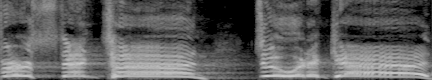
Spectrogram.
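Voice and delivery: acted-out, ear-splitting, very high stadium crowd yell. Retelling what a player's dad yelled from the stands, imitating a very loud shout. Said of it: "I don't even know how his voice could get this loud".

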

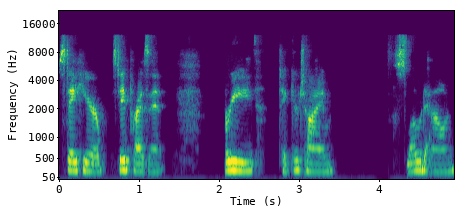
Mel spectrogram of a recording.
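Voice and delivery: soft, calming voice.

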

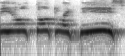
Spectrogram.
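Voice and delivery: high-pitched voice. Speaker contrasts their own voice with Latinas', demonstrating a high-pitched voice. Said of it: "all the Latinas have a high voice".

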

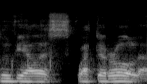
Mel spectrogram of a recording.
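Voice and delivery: Latin name in a rolled Italian accent.

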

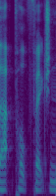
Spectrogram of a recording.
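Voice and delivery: heavy stress placed on the word that. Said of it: "not that Pulp Fiction".

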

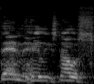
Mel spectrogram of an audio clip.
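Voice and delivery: ordinary delivery

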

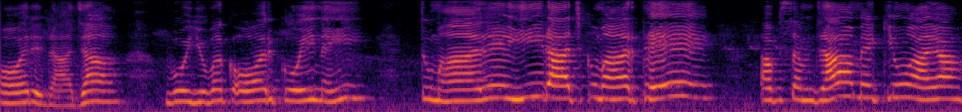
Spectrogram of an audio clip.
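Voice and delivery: deep, low-pitched character voice. Narrating a story, the Brahmin speaks to the king; speaking as the Brahmin. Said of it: "अरे फिर एक दिन राजा के द्वार में एक ब्राह्मण, एक पंडित जी आए। Mm-hmm. नाम अपना [name] बतलाए। / नाम अपना [name] बतलाए। / उसकी बात भी नहीं कर रही मैं।".

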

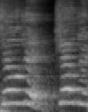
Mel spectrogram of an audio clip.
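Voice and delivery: mock yelling out. Retelling Jesus calling from the seashore to the disciples fishing, retelling a yell. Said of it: "And he yells out to them".

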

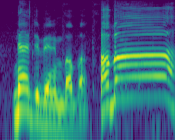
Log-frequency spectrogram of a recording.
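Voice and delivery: shouting. In a drama, someone arrives at a workplace asking for their father, shouting. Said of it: "Bağırma kardeşim, ne bağırıyorsun?".

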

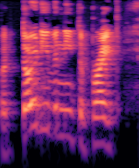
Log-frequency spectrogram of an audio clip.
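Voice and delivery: high, loud shout. Recounting a race moment on stream, shouting. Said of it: "I'm sorry I'm shouting".

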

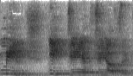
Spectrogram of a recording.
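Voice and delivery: loud shout with fear underneath. A boy shouts back at an octopus demanding food, shouted. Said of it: "Krzyknął Jacek".

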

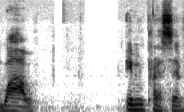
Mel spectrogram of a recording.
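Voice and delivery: very low, hushed, flat, barely impressed tone. Answering a friend's boast with flat, unimpressed deadpan. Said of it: "sound at least a little bit more impressed".

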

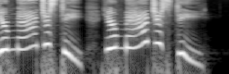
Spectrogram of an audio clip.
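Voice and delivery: very high, loud, swooping shouting, calling out. A young man comes up behind the king, who pays no attention; shouting. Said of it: "Shouted Eric".

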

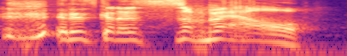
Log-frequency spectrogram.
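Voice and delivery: evil cartoon villain voice, very slow. Complaining that the pillow will smell, like an evil Disney villain. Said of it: "You said it like a Disney evil person would".

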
